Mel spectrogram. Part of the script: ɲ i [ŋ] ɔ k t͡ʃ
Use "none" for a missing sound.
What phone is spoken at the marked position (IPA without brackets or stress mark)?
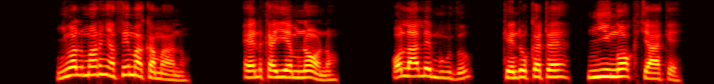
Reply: ŋ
